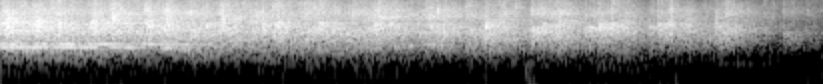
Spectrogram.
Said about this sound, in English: Come on, we can do that one more time. A big Promise Center hand clap.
